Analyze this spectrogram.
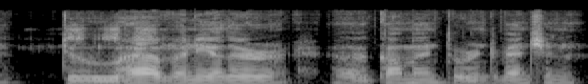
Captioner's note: speaking French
